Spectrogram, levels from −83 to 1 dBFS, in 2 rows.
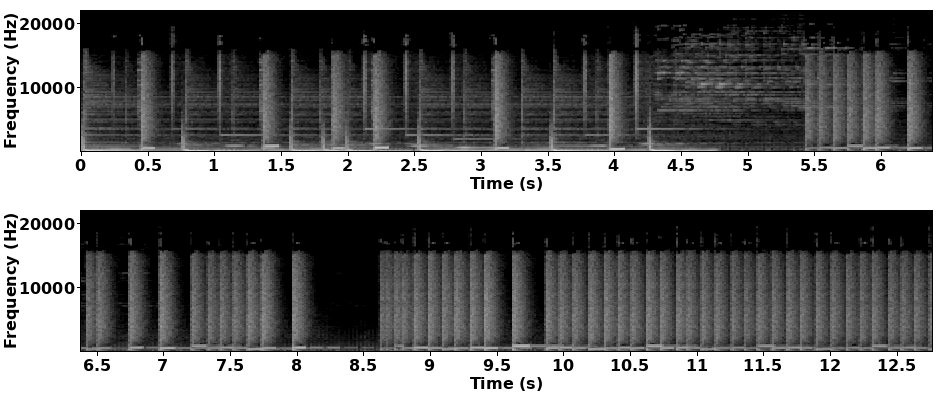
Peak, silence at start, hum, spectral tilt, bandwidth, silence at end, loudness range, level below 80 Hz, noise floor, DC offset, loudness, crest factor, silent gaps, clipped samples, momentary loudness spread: -6 dBFS; 0 s; none; -4.5 dB/octave; 18 kHz; 0 s; 8 LU; -26 dBFS; -47 dBFS; under 0.1%; -26 LUFS; 18 dB; none; under 0.1%; 12 LU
